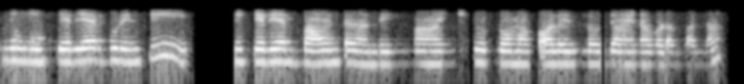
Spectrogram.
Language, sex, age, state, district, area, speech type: Telugu, female, 18-30, Andhra Pradesh, Visakhapatnam, urban, conversation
